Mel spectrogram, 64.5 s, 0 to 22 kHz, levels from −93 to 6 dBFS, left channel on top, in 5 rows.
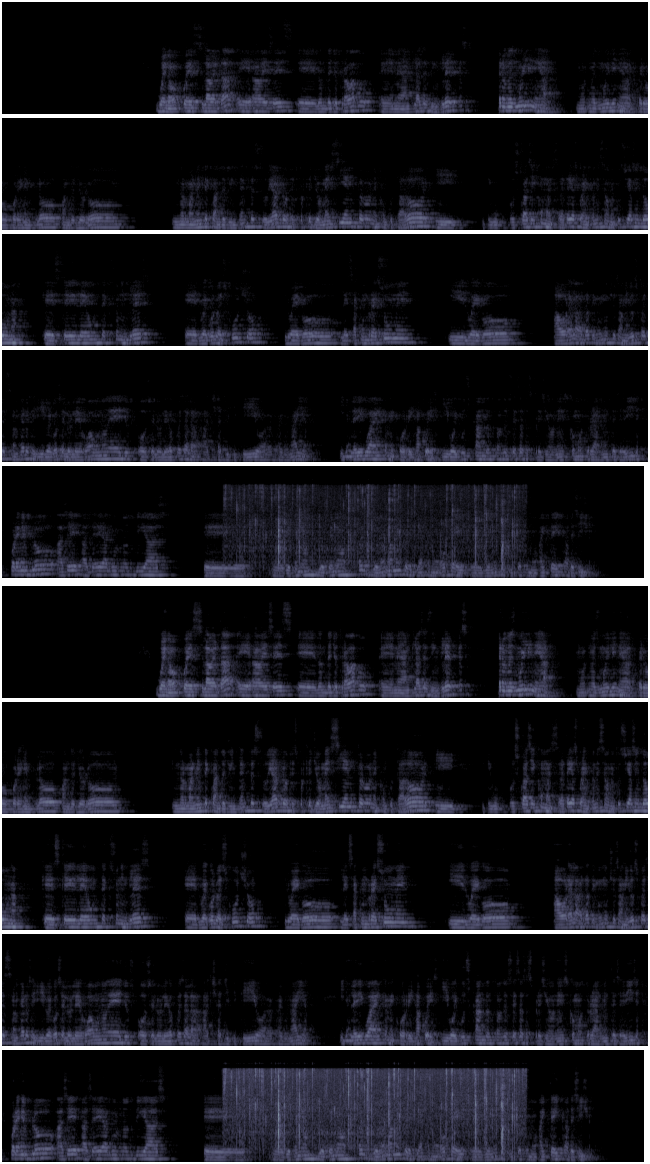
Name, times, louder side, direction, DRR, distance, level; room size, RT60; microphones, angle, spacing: voice 1, 3.1-9.3 9.9-11.1 11.5-15.3 16.3-22.0 22.6-26.2 26.6-28.8 29.5-31.0 31.5-34.1 34.8-36.1 36.9-44.9 45.5-54.9 55.7-56.6 57.0-63.5, right 1 dB, 50° right, -3 dB, 3.0 m, -55 dB
sound 1, 56.1-62.2, right 13 dB, 80° right, 0.5 m, -46 dB
20.0 x 19.5 x 3.3 m, 0.74 s
head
